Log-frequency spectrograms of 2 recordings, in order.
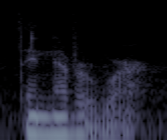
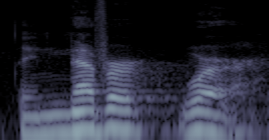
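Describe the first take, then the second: First: Softer and hushed, almost whispered. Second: "never" leaned on, slow and deliberate; slow down and press on "never"; slow stress on never. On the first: Preacher reassuring the congregation, hushed. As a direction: say it low and hushed. Repeated reassurance, first take. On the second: Preacher insisting to the congregation, slow stress on "never". Repeated reassurance, second take. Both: Real, not acted.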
